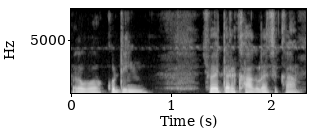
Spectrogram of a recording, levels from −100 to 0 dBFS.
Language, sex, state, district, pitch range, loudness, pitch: Wancho, male, Arunachal Pradesh, Longding, 95-100 Hz, -20 LUFS, 95 Hz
